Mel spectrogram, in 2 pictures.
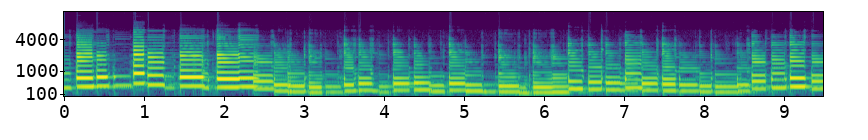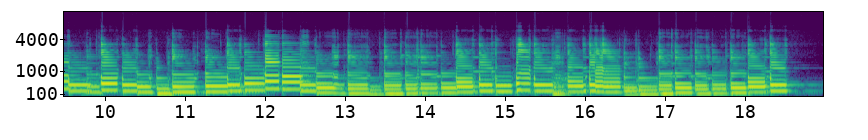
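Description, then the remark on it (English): An instrument plays a continuous improvised melody over a C major backdrop, notes flowing steadily and loudly for the whole stretch, with no talking. “So I'll play just over C major for, I don't know, ad nauseum.”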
